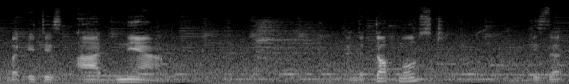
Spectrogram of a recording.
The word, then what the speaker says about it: Ajna: Sixth, Ajna. Ajna. I've heard a lot of people saying Ajna. The J is not literally to be pronounced as J, but it is Ajna.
